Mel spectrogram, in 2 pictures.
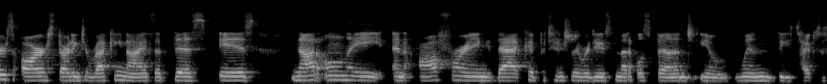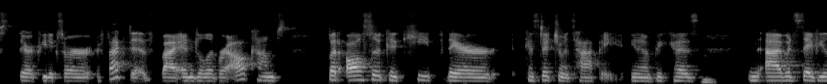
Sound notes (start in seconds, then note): none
